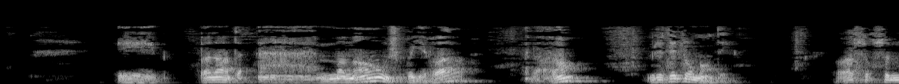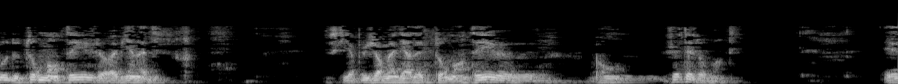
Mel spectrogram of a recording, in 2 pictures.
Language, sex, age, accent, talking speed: Italian, male, 60-79, French, 115 wpm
